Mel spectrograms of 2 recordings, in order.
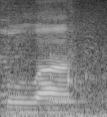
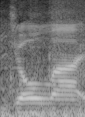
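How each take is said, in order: First: It begins with an H sound. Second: It begins with a J sound and an O vowel. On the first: "it's not Hula" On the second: "it's not Jola"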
